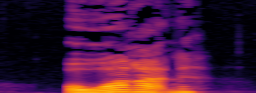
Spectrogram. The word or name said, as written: OVERREND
